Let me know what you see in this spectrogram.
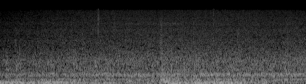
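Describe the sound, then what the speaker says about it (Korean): Indonesian honeybees swarming at a nest high in a 20–30 m tree, a dense, continuous buzzing drone that fills the air, loud and close without pause. "주로 20-30m 이상의 높은 나무에 집을 짓는 인도네시아의 꿀벌"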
